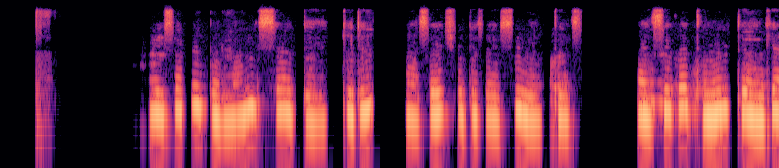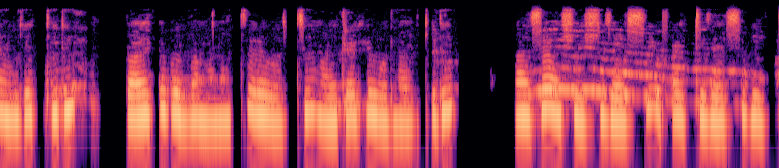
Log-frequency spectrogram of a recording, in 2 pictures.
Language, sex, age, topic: Gamo, female, 18-24, government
